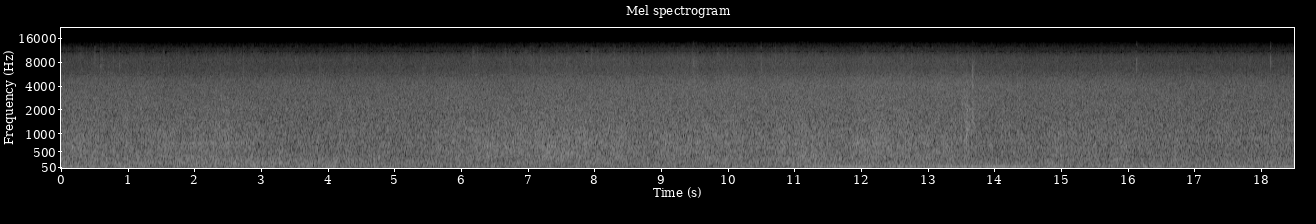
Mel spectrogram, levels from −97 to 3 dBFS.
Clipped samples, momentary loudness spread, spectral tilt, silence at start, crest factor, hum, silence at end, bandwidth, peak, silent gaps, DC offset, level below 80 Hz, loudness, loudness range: under 0.1%; 3 LU; -2.5 dB/octave; 0 s; 18 dB; none; 0 s; 15 kHz; -24 dBFS; none; 0.1%; -56 dBFS; -40 LUFS; 2 LU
